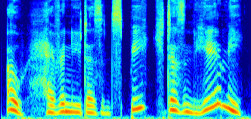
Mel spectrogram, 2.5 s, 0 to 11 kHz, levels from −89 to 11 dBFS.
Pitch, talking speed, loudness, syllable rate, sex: 230 Hz, 190 wpm, -17 LUFS, 4.4 syllables/s, female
